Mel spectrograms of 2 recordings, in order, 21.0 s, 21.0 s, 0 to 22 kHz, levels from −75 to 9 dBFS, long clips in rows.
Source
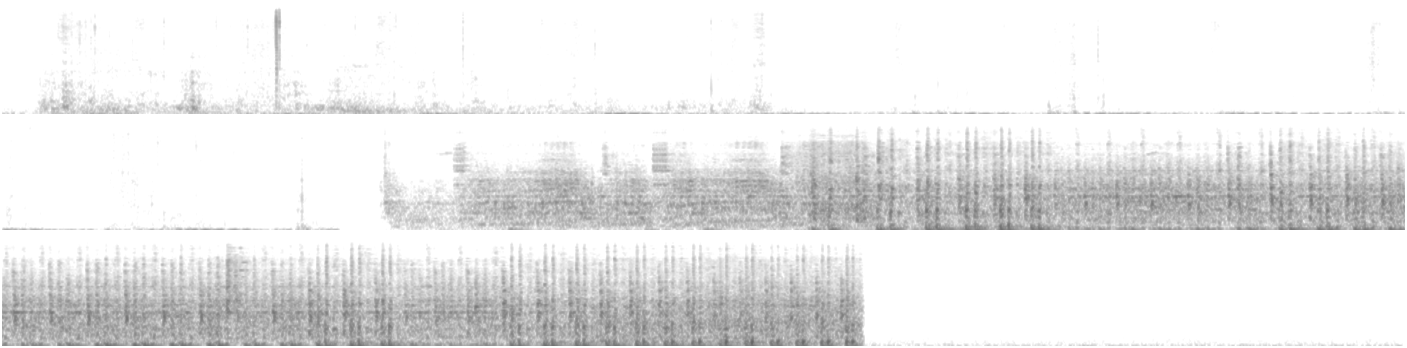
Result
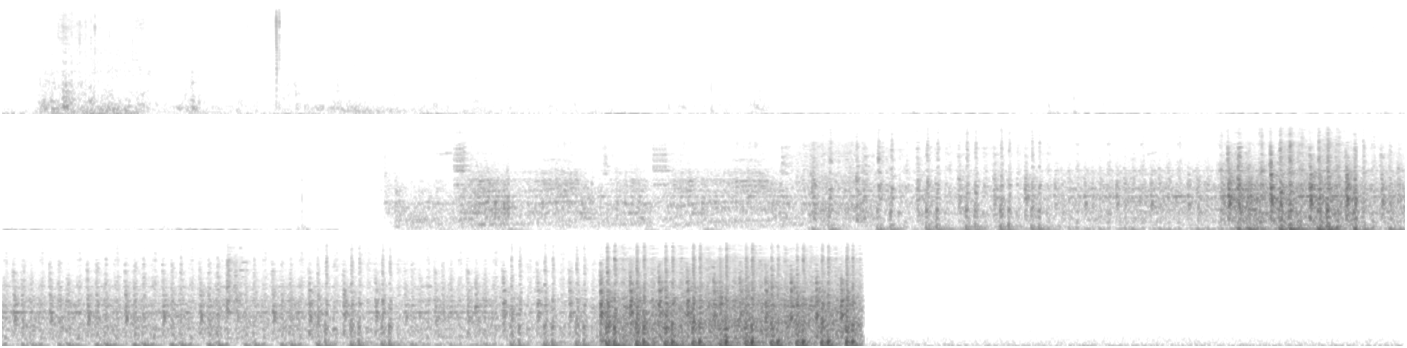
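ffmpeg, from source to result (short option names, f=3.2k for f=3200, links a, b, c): -af "asetnsamples=n=441:p=0,asendcmd='0.74 volume volume -9dB;8.98 volume volume -0.5dB;9.55 volume volume -9.5dB;13.11 volume volume 3dB;13.79 volume volume -6.5dB;17.02 volume volume 4.5dB',volume=0dB"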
